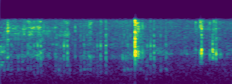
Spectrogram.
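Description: Faint hiss with a single light plastic click about a second and a half in, from the hand-held plastic Stegosaurus zord toy of the Dino Charge Megazord being handled.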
